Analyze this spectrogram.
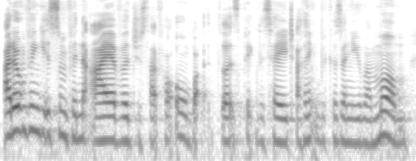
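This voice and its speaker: A woman's voice: lowish voice, steady tone, very fast, a bit bright. A woman, co-hosting a podcast in a chatty way and laughing often. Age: 20s. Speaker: podcast co-host. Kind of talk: casual chat.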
